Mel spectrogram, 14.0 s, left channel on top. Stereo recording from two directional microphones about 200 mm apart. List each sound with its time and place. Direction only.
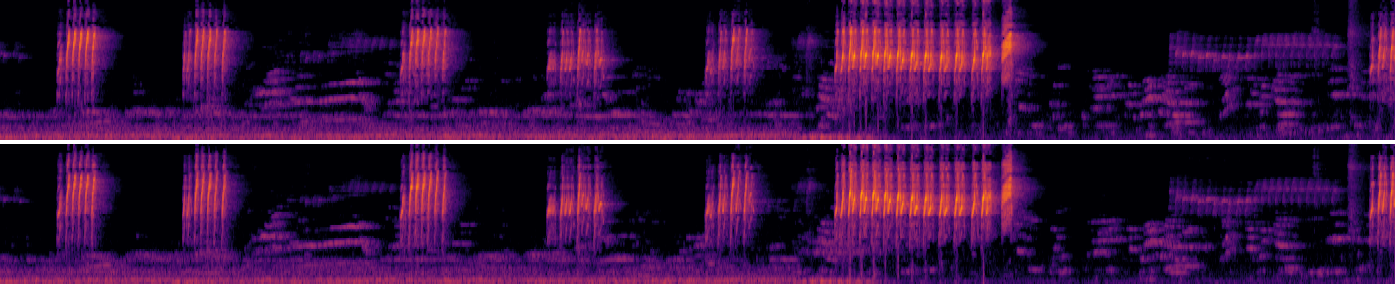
0.5 s bird: 15° right (ahead or behind)
3.9 s bird: 25° right (ahead or behind)
5.5 s bird: 25° right (ahead or behind)
7.0 s chirp: 25° right (ahead or behind)
8.4 s bird: 15° right (ahead or behind)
